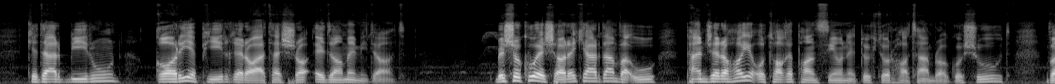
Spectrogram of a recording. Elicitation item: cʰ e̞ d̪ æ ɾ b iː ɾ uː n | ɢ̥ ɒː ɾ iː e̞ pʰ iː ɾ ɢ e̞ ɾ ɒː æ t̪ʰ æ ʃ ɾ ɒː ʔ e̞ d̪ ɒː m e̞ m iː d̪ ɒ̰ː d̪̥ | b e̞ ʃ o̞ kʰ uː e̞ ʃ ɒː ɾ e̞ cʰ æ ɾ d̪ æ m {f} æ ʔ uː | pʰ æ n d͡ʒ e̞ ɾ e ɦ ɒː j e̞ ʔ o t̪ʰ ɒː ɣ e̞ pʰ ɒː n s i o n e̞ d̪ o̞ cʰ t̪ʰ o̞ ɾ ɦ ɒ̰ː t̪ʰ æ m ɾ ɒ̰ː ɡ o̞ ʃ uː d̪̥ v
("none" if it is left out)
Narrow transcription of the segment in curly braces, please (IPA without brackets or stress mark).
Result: v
